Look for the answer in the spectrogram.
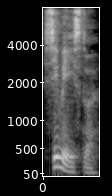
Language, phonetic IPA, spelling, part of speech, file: Russian, [sʲɪˈmʲejstvə], семейство, noun, Ru-семейство.ogg
- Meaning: 1. family, household 2. family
